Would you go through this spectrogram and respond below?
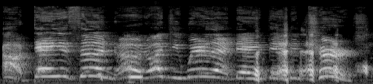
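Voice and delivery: an embarrassed father yelling at his son in church; exasperated dad. Retold or imitated. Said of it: "his dad's like".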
